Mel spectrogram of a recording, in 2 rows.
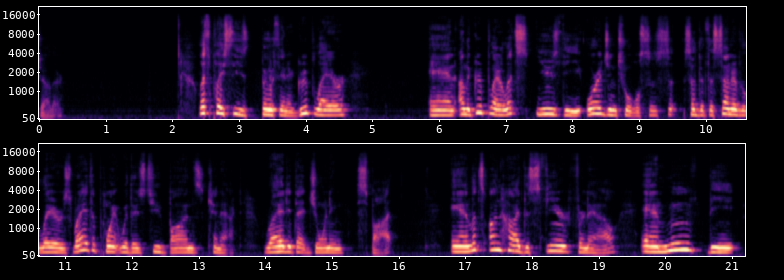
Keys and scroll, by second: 19.3 m.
